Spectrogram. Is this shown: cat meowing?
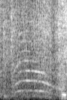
yes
